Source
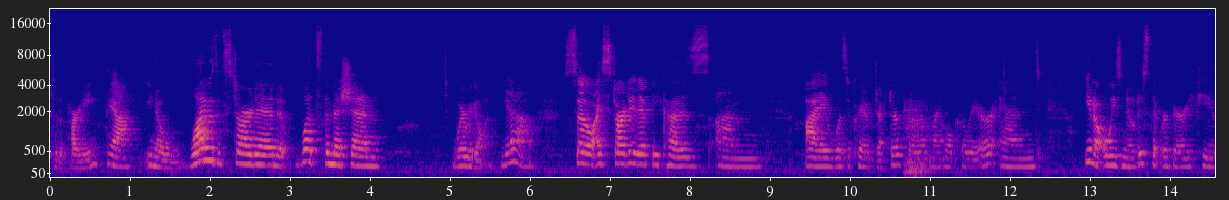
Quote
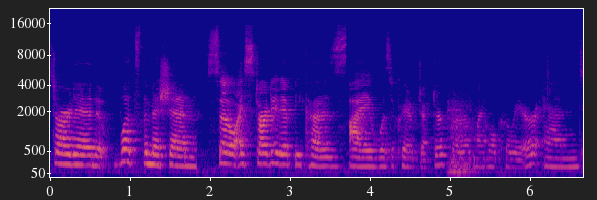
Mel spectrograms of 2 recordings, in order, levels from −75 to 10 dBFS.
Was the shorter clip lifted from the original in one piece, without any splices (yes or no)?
no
